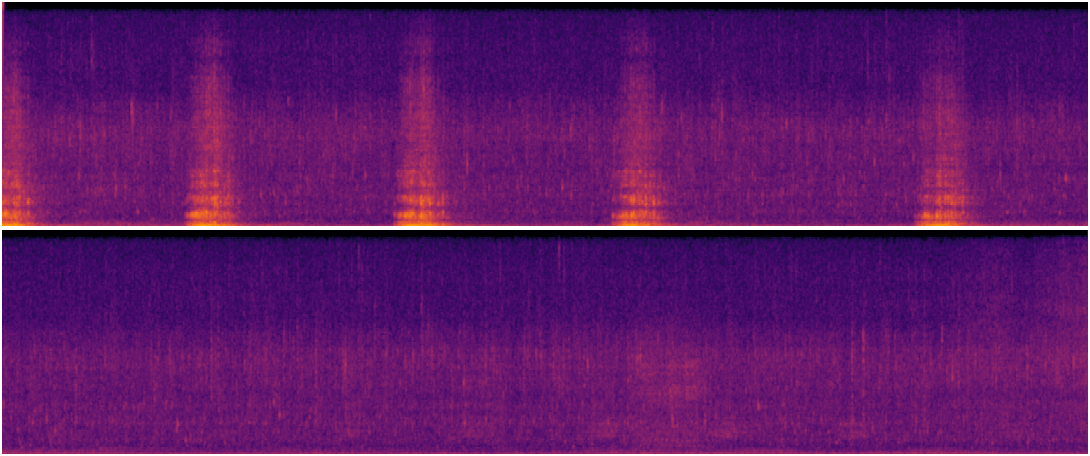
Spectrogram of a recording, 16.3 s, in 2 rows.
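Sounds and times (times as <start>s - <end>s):
lions roaring at a zoo: 0.0s - 0.5s, 1.4s - 2.2s, 3.0s - 3.6s, 4.6s - 5.1s, 6.8s - 7.4s
stream flowing: 0.0s - 16.2s.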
